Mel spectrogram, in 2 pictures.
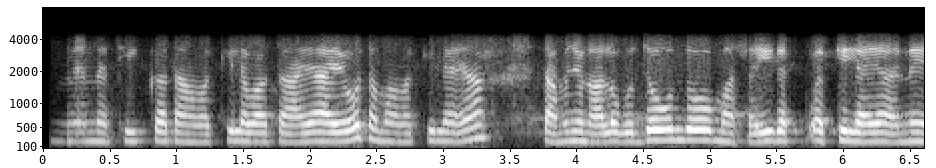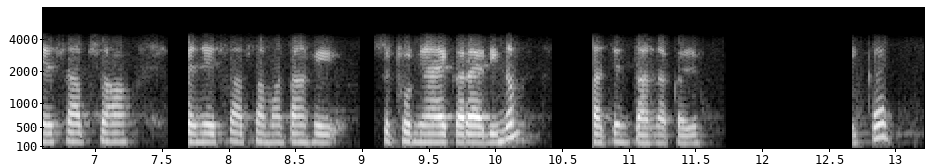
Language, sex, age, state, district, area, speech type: Sindhi, female, 45-60, Gujarat, Kutch, urban, conversation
